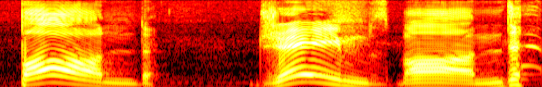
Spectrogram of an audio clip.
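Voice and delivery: voice pushed as deep and low as possible. Imagining an actor saying a spy's famous line: Matt Berry voice. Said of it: "I can't get my voice deep enough to be Matt Berry".

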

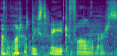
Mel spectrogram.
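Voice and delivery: angry whisper through clenched, gritted teeth. Talking with co-hosts during a recording, in an angry whisper. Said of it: "This is a mad whisper".

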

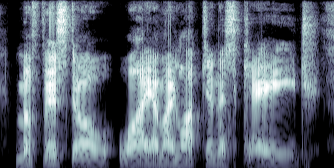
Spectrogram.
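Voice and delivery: fake monster yelling. Reenacting a show scene, Swamp Thing screams and yells: Swamp Thing yelling. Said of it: "Swamp Thing screams and then yells".

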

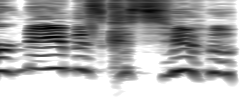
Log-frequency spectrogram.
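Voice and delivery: very high, very loud, drawn-out yell. Retelling a film scene where Kartik corrects a name: imitating Kartik yelling back. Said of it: "Kartik yells back".

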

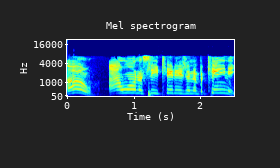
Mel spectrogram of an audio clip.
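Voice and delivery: high, put-on southern hillbilly accent. Joking around, doing a put-on hillbilly voice. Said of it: "mine was hillbilly".

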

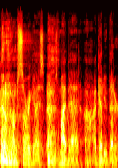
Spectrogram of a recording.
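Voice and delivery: low, rough voice through a cough. Imitating a football coach's press conference apology: Andy Reid coughing voice. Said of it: "With that kind of coughing voice that Andy Reid always had".

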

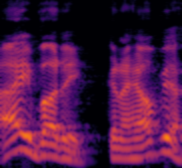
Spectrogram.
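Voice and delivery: awful, clumsy, laid-on put-on Australian accent. Retelling turning around to greet someone, Danny Ocean's Australian accent. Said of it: "in Danny Ocean's best Australian accent".

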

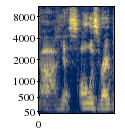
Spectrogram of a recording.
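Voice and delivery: ordinary talk, nothing marked

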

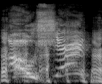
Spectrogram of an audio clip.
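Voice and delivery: very high, loud, shrill, panicked shriek. Retelling her reaction to guns pointed at her: imitating someone freaking out. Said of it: "She freaks out".

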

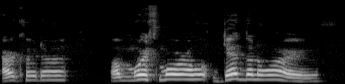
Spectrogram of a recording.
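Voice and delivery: pushed high with stumbles. Quoting a line from the movie: Jimmy Stewart impression. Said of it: "I'm trying to do my Jimmy Stewart".

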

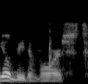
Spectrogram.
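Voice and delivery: low, offhand, flippant tone. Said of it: "He just very flippantly said".

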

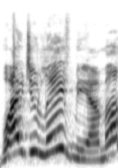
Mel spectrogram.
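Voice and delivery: sudden, high, loud, eerie acted shriek. Recapping a scene where a character suddenly screams at a party, retelling a sudden scream. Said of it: "he just starts screaming".

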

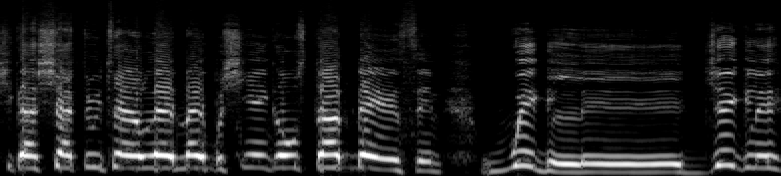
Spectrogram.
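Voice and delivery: high, loud, slow club DJ announcer voice. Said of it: "Okay, that was good".

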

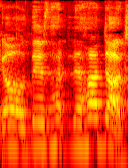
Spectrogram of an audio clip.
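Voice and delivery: mock yelling. Retelling how somebody yelled out at lunch: imitating someone yelling. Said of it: "somebody yelled out".

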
